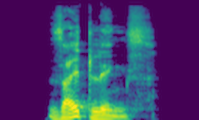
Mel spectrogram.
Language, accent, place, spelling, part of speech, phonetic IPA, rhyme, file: German, Germany, Berlin, seitlings, adverb, [ˈzaɪ̯tlɪŋs], -aɪ̯tlɪŋs, De-seitlings.ogg
- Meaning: sideways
